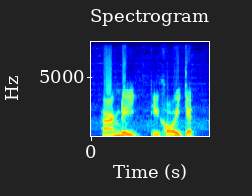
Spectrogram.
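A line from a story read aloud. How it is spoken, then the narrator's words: Barked command. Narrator (Vietnamese): Hữu quát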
